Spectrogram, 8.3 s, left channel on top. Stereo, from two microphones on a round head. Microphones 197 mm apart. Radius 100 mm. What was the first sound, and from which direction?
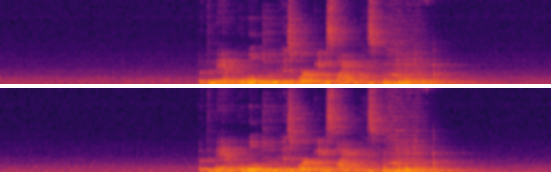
A woman speaking, 15° right (ahead or behind).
